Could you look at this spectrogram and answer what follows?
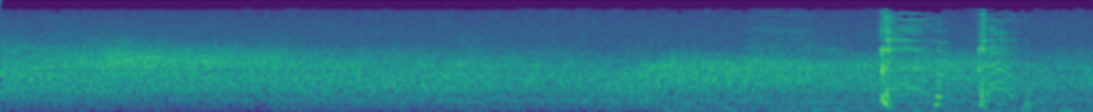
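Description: Jet airliner noise at an airport: a steady rushing that eases off slowly. Three or four short, sharp sounds come near the end.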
